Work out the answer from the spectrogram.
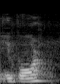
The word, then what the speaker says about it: Ybor: So they founded Tampa Bay Brewing when they opened their first brew pub in Ybor City in 1997, if I'm pronouncing that correctly, Y-B-O-R.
